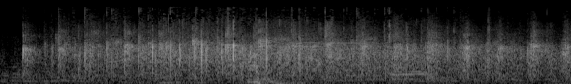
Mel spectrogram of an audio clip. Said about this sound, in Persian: ممنون از شما. خیلی عالی، خودتون رو تشویق کنین.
